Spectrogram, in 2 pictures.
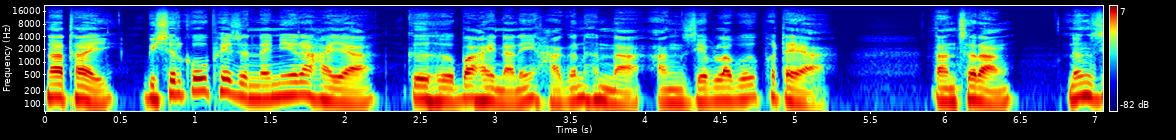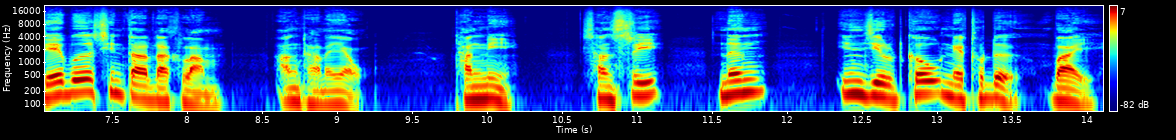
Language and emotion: Bodo, neutral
